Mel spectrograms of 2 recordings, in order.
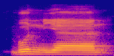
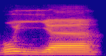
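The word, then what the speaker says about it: بنيان: Bunyan bukan buya.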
